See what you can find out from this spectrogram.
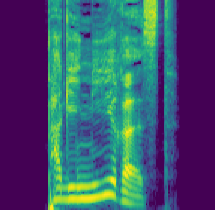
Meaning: second-person singular subjunctive I of paginieren
- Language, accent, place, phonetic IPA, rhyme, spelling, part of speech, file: German, Germany, Berlin, [paɡiˈniːʁəst], -iːʁəst, paginierest, verb, De-paginierest.ogg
